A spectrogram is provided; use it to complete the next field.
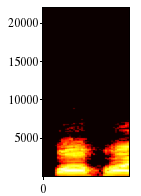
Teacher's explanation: प फ ऐसे बोल रहे हैं तो होठ आपस में एक दूसरे को छू रहे हैं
